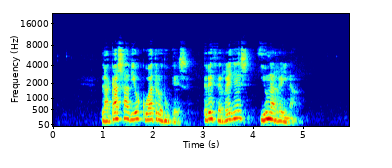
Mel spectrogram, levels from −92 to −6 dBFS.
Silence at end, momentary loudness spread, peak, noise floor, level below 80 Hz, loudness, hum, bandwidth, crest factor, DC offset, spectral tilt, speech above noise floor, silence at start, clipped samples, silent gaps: 1.1 s; 14 LU; -6 dBFS; -81 dBFS; -64 dBFS; -25 LUFS; none; 7.8 kHz; 20 dB; under 0.1%; -5.5 dB/octave; 57 dB; 1 s; under 0.1%; none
